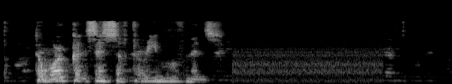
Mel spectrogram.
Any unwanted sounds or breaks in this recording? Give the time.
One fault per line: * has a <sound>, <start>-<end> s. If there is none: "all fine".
all fine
